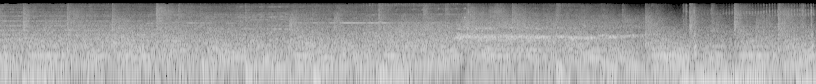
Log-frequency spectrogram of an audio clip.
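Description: Dramatic background score with a steady, repeating rhythmic pulse, and a high, screech-like tone held for about a second from three and a half seconds in.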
